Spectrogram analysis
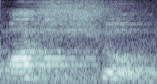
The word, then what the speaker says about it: অশ্ব: যেমন আমরা বলি অশ্ব, অশ্ব, শাশ্বত। শাশ্বত। যদি শব্দের মাঝখানে বা শেষে বফলা আসে তাহলে ওই বফলার উচ্চারণ কি হবে? দ্বিত্ব হবে।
